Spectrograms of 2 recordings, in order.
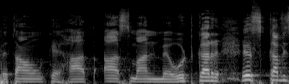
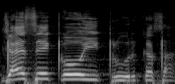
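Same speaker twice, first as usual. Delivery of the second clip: stage poet reciting, louder; poem recitation; 6 semitones higher, 10 dB louder, slower than usual. Acted. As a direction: declaim the verse loudly to the crowd.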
